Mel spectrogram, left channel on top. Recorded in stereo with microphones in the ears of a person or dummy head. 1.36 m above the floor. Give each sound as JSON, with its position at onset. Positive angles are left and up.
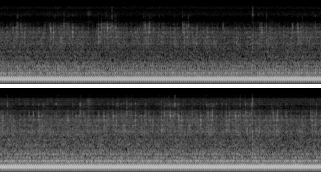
{"t": 0.0, "sound": "an engine running", "side_deg": -5, "distance_m": 1.5}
